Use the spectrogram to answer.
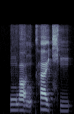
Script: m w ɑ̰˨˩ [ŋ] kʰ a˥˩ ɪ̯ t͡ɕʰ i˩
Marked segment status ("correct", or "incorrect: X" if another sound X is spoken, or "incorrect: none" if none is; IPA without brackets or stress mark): correct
